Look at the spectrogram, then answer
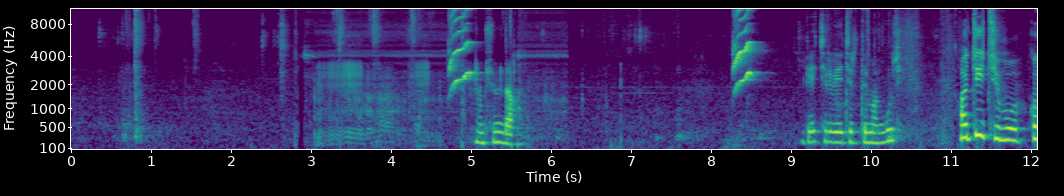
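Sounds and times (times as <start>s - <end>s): bird chirping: 2.9s - 6.2s.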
